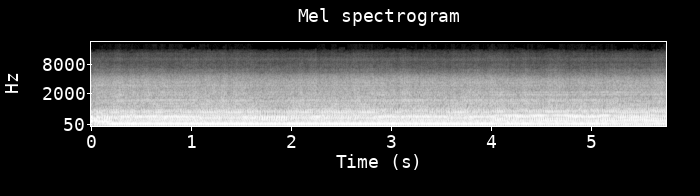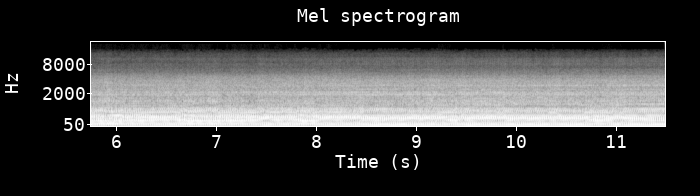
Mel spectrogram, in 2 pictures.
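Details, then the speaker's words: 2005 Kawasaki KX250F after rebuild with journals sanded, kick-started on choke: steady deep single-cylinder drone at fast idle; runs well on choke but dies when choke is turned off, unresolved. "but we turn the choke off and it still dies I still have to work on that but at least it's running again and it sounds a lot better so hoping we can get it figured out pretty soon"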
